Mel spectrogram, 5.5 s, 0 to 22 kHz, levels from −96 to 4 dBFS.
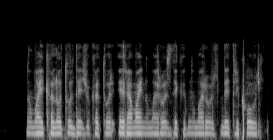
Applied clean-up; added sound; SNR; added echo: neural mask model Resemble Enhance denoiser.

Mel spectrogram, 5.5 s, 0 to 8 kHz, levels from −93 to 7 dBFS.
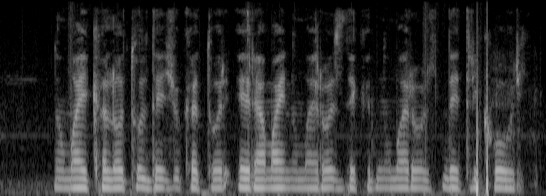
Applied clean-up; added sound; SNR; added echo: none; Crackle; 10 dB; none.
